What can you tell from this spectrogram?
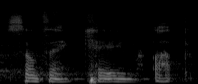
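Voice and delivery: quiet, slow knowing repeat of Something came up; wry echo. Shown as a demonstration. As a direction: let Something came up hang quietly, drawn out and ironic.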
